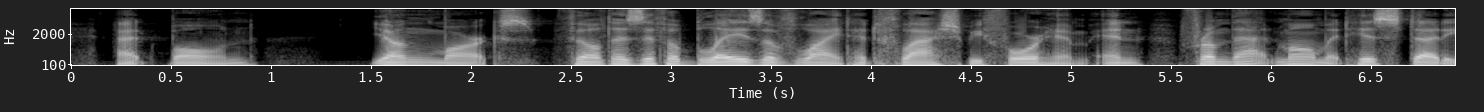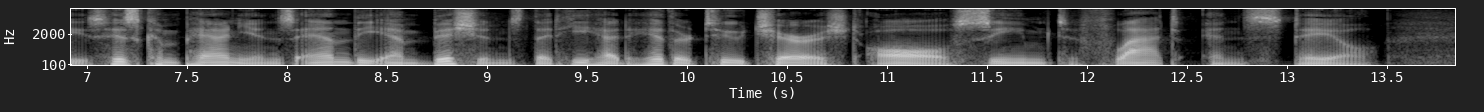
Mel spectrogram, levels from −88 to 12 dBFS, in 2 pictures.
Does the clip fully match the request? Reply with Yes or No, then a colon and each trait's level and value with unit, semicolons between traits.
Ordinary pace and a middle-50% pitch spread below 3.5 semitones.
No: average, 155 wpm; average, 4.2 semitones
